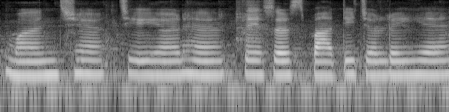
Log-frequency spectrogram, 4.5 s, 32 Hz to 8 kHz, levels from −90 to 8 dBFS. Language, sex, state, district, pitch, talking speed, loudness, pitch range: Hindi, female, Bihar, Supaul, 195 Hz, 145 wpm, -18 LUFS, 195-200 Hz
